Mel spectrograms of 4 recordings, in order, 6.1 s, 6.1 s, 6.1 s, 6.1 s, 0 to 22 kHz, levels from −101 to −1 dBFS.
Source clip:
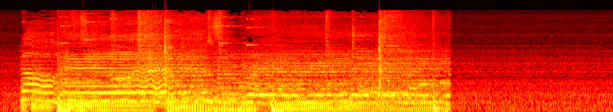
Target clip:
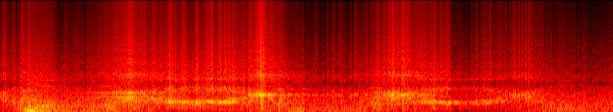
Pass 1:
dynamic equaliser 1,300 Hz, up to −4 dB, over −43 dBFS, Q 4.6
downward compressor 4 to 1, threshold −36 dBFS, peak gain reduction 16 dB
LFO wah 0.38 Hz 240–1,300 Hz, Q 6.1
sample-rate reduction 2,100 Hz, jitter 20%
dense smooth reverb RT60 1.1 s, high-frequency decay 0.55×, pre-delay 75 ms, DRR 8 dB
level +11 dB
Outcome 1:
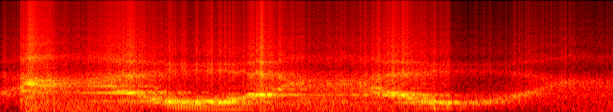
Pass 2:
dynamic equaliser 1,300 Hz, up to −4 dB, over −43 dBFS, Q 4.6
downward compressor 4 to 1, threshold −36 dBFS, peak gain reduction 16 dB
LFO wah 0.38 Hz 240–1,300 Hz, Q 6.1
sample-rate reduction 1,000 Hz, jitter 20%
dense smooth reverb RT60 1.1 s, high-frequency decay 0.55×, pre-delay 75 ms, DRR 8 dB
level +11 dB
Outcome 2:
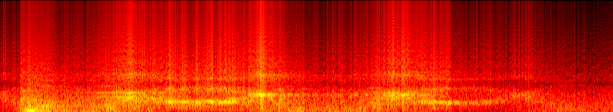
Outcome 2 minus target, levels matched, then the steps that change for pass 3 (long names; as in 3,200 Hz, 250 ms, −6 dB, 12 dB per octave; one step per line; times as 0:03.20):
downward compressor: peak gain reduction −7 dB
change: downward compressor 4 to 1, threshold −45.5 dBFS, peak gain reduction 23 dB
